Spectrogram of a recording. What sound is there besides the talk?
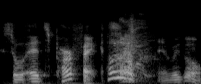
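sneeze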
